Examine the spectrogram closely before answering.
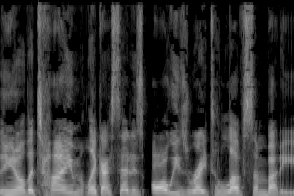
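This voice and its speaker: A woman with a high pitch and a bright, sharp tone speaks in an animated way on a very clean recording with a silent background. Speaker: podcast host. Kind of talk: pep talk. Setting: solo recording. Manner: warm, earnest.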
